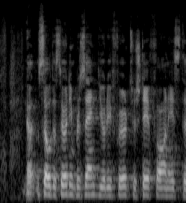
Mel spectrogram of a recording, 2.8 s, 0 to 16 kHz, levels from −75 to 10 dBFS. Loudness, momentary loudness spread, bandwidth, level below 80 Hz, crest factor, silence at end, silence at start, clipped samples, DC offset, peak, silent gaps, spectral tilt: -22 LUFS; 8 LU; 14 kHz; -68 dBFS; 20 dB; 0 s; 0 s; under 0.1%; under 0.1%; -4 dBFS; none; -3.5 dB/octave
